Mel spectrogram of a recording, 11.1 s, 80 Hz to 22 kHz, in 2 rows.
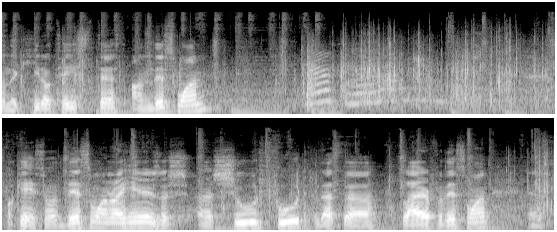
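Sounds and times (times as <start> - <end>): paper packaging rustling: 0.0 - 1.9, 2.7 - 6.1, 10.4 - 11.0
child singing high note: 3.1 - 4.5.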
